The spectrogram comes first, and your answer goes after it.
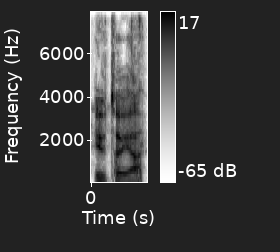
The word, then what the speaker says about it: Utøya: Utøya? Utøya, yes.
